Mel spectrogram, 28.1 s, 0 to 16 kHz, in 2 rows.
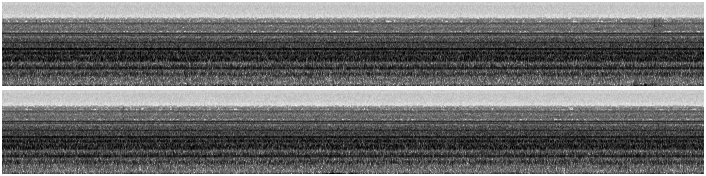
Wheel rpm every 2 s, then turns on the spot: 0, 0, 0, 0, 0, 0, 0, 0, 0, 0, 0, 0, 0, 0.
none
